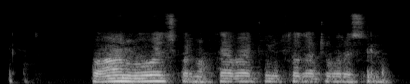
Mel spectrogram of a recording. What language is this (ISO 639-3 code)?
pus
